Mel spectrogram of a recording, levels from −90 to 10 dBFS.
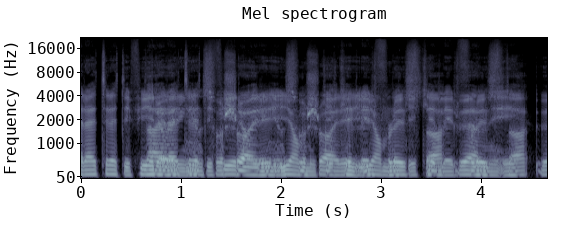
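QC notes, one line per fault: Throughout, doubled audio track. The speech is heard twice, a full-level copy trailing the original by roughly 0.7 seconds. The copy has no decay or room colour, so it is not an echo. Likely a second capture through a slower path, or two misaligned copies in the edit.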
